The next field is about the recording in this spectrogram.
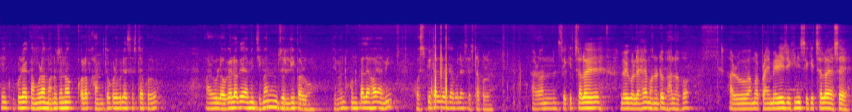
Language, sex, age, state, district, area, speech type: Assamese, male, 18-30, Assam, Nagaon, rural, spontaneous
